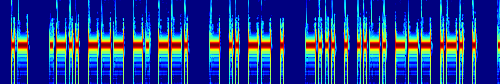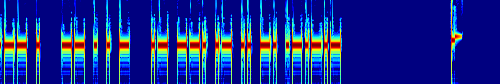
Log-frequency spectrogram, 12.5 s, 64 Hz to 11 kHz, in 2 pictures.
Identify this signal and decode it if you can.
Morse code, heard as a keyed tone, about 30 wpm, 700 Hz. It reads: A LONG TIME BEFORE WE MEET AGAIN.
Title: Sentences from Top 1100 Words 30wpm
